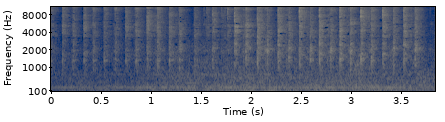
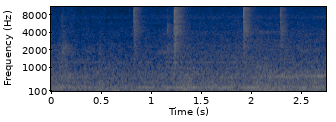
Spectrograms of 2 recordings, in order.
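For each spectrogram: First: loose airsoft pistol, rattles. Second: tight airsoft pistol, no rattle.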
